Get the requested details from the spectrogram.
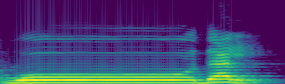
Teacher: ஓதல் மூன்று மாத்திரை அளவு ஓவ படிச்சிட்டு தால்ல படிக்கணும் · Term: செய்யலிசை அலபடை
